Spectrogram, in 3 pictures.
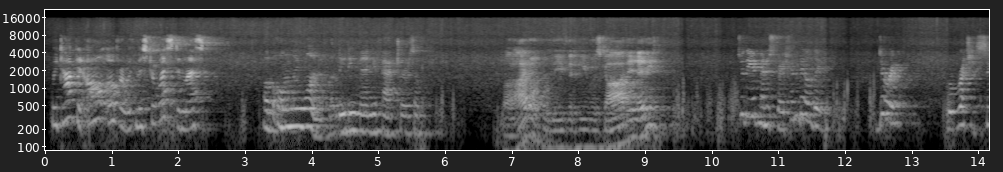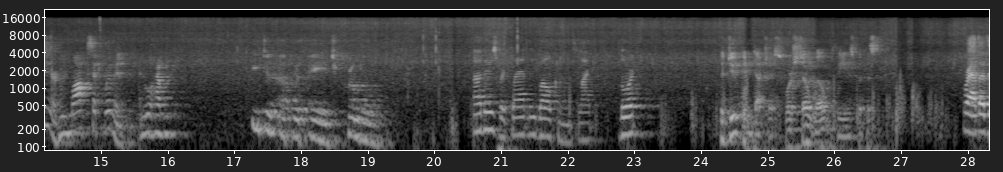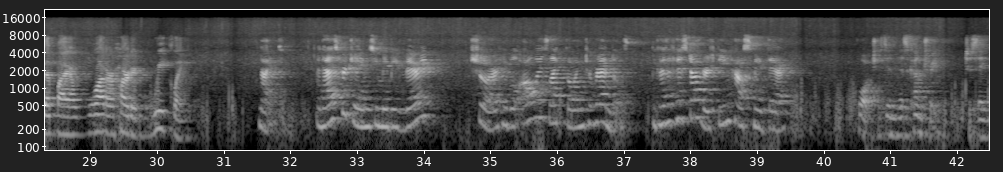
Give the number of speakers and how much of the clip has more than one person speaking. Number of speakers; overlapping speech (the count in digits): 9, no overlap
